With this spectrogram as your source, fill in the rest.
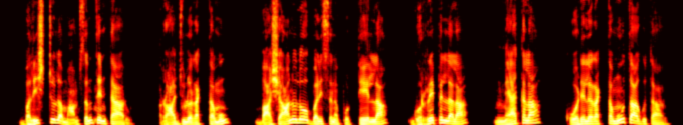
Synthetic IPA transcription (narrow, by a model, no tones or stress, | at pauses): bɐliʂʈulɐma̰ːmsɐmt̪iɳʈaːɾu | ɾa̰ːd͡ʒulɐɾɐk̚t̪ɐmu | bʱa̰ːʂaːnulo̞ːbɐlisinɐpoʈːeːlːɐ | ɡorːepilːɐlɐ | mɛːkɐlɐ | koːɽɛlɐɾɐk̚t̪ɐmut̪aːɡut̪aːɾu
